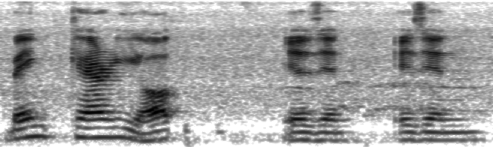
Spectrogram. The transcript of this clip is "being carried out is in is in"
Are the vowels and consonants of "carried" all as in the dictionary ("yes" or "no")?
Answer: no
